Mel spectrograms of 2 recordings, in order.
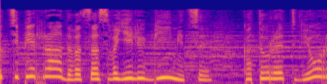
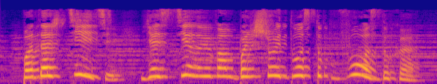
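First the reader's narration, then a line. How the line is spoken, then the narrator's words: Joyful shout. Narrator (Russian): радостно крикнула Яна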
